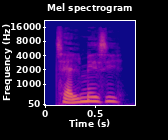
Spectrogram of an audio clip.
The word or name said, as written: talmæssig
